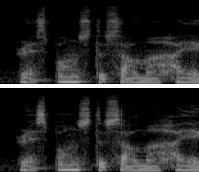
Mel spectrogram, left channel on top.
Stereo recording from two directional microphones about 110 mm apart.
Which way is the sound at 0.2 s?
20° right (ahead or behind).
